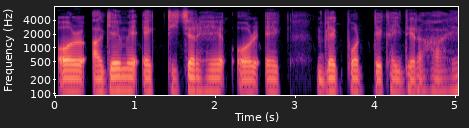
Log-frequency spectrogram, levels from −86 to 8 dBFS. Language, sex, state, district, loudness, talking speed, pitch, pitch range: Hindi, male, Arunachal Pradesh, Papum Pare, -20 LUFS, 165 wpm, 105 Hz, 100-110 Hz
